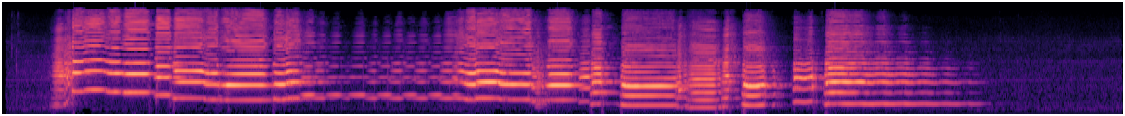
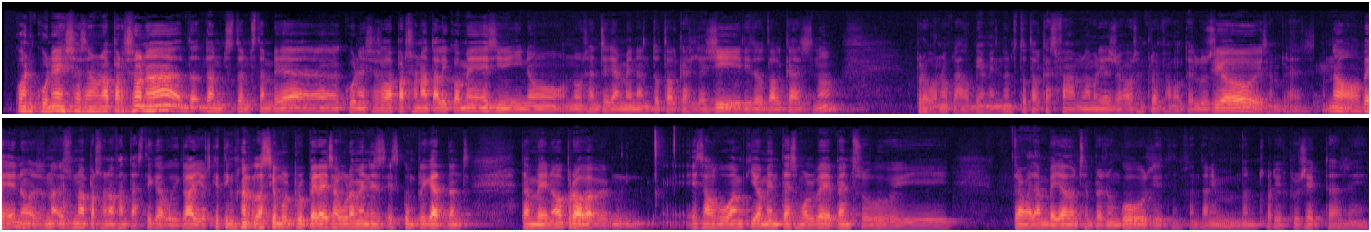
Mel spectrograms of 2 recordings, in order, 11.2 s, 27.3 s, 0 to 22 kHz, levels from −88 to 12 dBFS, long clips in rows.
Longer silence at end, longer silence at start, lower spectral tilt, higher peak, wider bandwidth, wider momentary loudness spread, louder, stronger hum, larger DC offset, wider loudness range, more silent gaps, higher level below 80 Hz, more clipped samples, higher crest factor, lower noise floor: first, 1.65 s vs 0 s; first, 0.5 s vs 0.15 s; second, 2.5 dB/octave vs -6 dB/octave; about the same, 0 dBFS vs 0 dBFS; about the same, 17 kHz vs 16 kHz; first, 20 LU vs 15 LU; first, -10 LUFS vs -20 LUFS; neither; neither; second, 5 LU vs 8 LU; neither; second, -76 dBFS vs -58 dBFS; neither; second, 12 dB vs 20 dB; first, -57 dBFS vs -50 dBFS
